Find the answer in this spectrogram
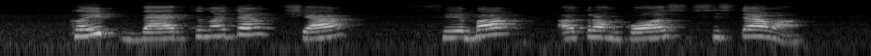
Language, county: Lithuanian, Klaipėda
